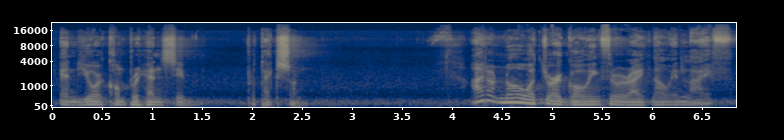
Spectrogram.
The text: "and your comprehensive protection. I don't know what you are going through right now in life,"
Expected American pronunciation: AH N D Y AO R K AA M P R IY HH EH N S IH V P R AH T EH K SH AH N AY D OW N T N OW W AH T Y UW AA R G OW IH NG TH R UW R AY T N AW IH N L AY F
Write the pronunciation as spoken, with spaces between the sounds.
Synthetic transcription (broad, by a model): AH N D Y AO R K AA M P R IY HH EH N S IH V P R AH T EH K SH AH N AY D OW N T N OW W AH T Y UW AA R G OW IH NG TH R UW R AY T N AW IH N L AY F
